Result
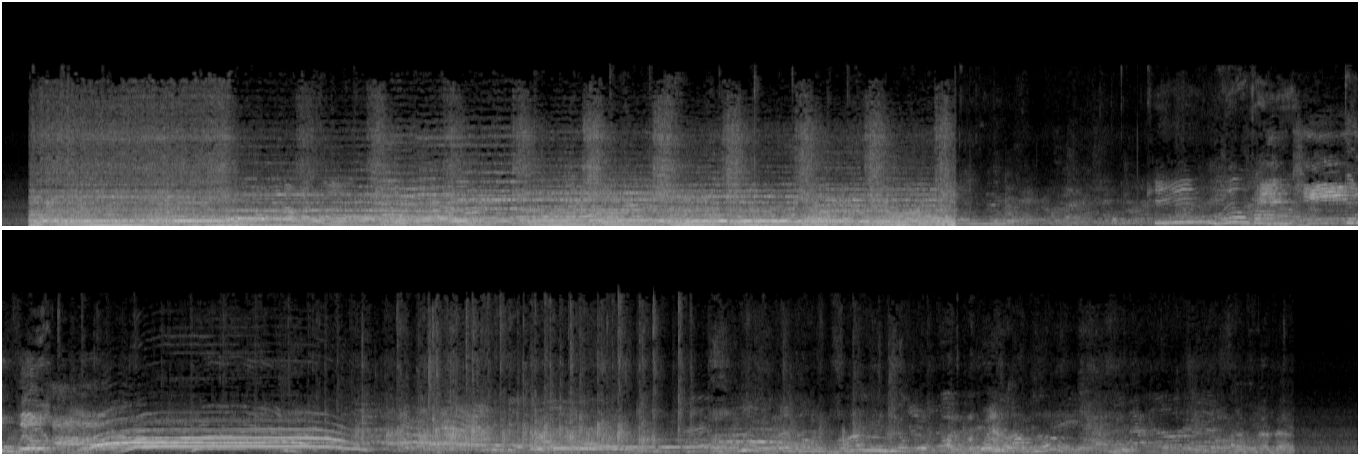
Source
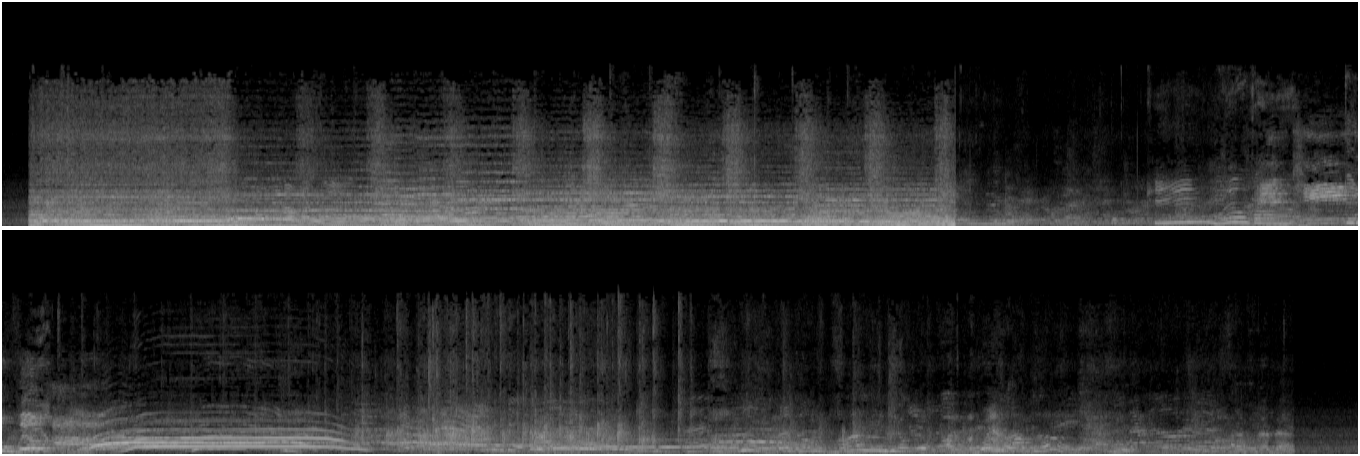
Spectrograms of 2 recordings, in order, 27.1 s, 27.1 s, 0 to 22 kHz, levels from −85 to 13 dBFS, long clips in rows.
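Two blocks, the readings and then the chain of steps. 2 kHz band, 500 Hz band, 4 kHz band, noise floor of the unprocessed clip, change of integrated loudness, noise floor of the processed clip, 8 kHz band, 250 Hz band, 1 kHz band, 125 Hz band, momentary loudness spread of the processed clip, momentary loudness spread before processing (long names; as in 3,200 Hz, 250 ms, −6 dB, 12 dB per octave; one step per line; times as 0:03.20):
+3.0 dB, +3.5 dB, +3.0 dB, −43 dBFS, +3.0 dB, −40 dBFS, +3.0 dB, +3.5 dB, +3.0 dB, +4.0 dB, 14 LU, 14 LU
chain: double-tracking delay 14 ms −13 dB
level +3 dB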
